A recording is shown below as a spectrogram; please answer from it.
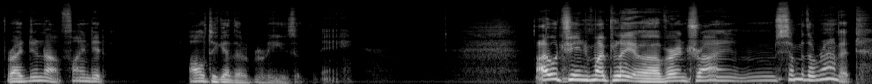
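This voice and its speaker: Wary, courteous gentleman guest, acted by a male reader; swooping hesitations, raised pitch, storybook style. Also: big pitch swings, a little slow, long pauses, no room sound, studio quality. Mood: polite unease. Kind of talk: storybook character voice.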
